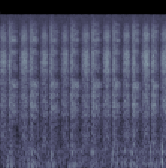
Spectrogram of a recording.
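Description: Rapid, forceful breaths in and out through the nose in Bhastrika pranayama (bellows breath), a quick even rhythm of short puffs, several a second, picked up close on a lapel microphone.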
